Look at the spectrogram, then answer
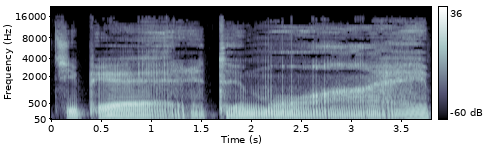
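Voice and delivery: very deep, extremely drawn-out ghoulish voice; talking skull, slow and ominous; sinister monster voice. Acted. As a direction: stretch each word low and menacingly. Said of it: "повторил голос".

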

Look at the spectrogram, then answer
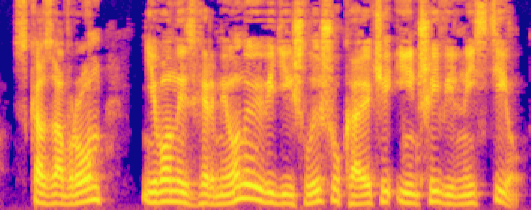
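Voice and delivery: plain reading voice

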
